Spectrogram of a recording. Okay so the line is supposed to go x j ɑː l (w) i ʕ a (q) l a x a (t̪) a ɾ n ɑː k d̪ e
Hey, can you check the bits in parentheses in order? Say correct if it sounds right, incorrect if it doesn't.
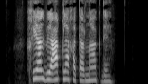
incorrect: b, correct, correct

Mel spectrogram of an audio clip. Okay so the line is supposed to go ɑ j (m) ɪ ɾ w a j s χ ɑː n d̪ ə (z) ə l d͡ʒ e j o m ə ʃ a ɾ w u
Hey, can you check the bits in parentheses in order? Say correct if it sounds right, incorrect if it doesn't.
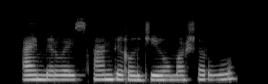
correct, incorrect: ɣ

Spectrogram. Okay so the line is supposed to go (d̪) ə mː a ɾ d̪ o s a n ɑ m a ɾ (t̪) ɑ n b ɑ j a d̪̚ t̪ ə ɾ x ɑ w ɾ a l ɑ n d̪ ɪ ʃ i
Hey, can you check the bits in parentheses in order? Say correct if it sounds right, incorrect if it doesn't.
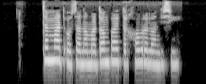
incorrect: t̪, incorrect: d̪

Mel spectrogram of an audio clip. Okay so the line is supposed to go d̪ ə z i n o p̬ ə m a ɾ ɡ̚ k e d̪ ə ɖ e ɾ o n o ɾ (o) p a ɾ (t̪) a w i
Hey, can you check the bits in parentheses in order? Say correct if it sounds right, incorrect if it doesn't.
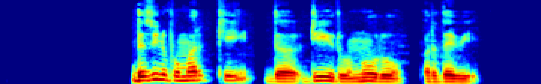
correct, incorrect: d̪

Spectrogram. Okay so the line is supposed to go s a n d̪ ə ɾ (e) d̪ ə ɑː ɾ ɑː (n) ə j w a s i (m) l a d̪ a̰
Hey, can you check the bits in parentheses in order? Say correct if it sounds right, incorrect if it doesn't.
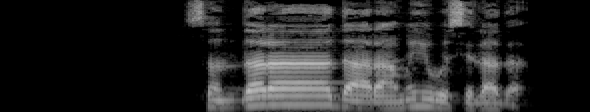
incorrect: a, incorrect: m, incorrect: none

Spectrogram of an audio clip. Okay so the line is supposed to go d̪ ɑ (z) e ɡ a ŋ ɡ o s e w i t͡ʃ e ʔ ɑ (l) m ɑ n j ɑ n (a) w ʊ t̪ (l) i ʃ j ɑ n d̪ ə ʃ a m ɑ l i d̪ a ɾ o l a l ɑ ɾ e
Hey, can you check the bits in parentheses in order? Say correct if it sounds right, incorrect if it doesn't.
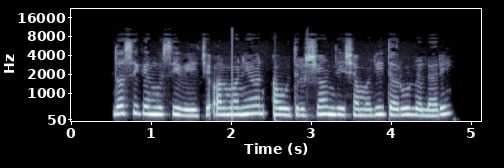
incorrect: s, correct, correct, incorrect: ɾ

